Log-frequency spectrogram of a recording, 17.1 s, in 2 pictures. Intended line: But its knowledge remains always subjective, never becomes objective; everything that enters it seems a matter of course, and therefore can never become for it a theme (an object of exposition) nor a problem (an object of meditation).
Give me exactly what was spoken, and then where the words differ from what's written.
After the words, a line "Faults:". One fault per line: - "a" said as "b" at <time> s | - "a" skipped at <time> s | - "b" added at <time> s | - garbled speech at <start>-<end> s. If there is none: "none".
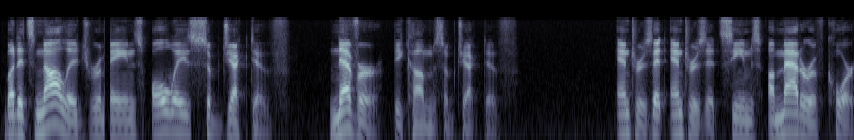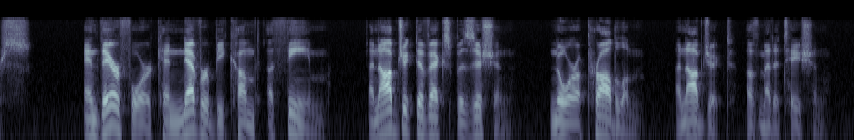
But its knowledge remains always subjective, never becomes objective; enters that enters it seems a matter of course, and therefore can never become it a theme (an object of exposition) nor a problem (an object of meditation).
Faults:
- "everything" said as "enters" at 6.2 s
- "for" skipped at 11.1 s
